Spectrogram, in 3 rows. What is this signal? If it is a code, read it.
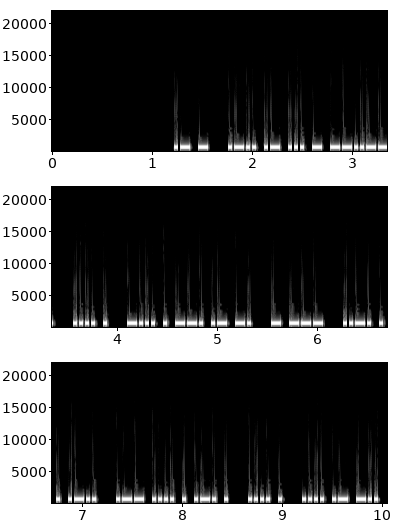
Morse code, heard as a keyed tone, about 40 wpm, 700 Hz. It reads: AT LAST, HE BEGAN TO FEEL WHERE HE HAD
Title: Sentences from Top 1000 Words - Review Part 1 - 40wpm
